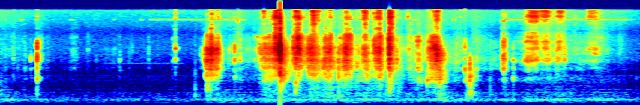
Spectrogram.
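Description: Pages of a hardcover picture book being turned by hand: a few seconds of paper rustling and crinkling, with one sharper snap, starting about three seconds in.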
